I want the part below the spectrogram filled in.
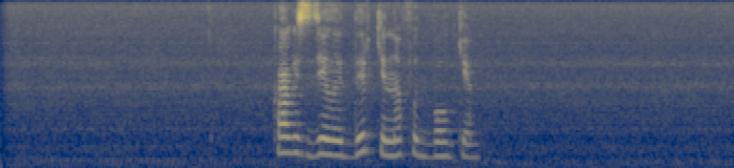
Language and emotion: Russian, neutral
